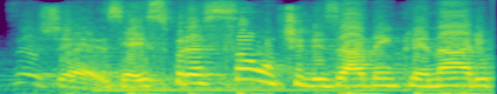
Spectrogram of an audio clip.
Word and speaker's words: exegese: Nós estamos acostumados a falar exegese, né, com fonema de Z, né? Para muitos, e como regra no português atual é uma palavra paroxítona, né? Exegese, ou seja, a penúltima sílaba pronunciada mais fortemente.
